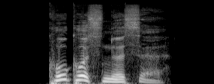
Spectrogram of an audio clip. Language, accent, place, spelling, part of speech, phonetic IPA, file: German, Germany, Berlin, Kokosnüsse, noun, [ˈkoːkɔsˌnʏsə], De-Kokosnüsse.ogg
- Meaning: nominative/accusative/genitive plural of Kokosnuss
